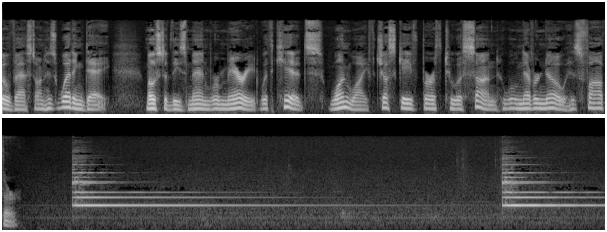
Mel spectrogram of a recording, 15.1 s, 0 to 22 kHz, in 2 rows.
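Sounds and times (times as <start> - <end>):
speech: 0.0 - 7.8
ship's bell struck at a memorial ceremony in a convention hall: 8.4 - 12.9, 13.8 - 15.0.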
